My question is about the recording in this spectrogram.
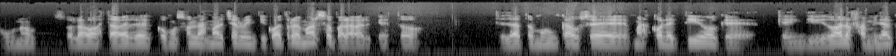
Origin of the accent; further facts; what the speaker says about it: Argentina; Como pueblo argentino creo que tenemos una trayectoria larguísima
